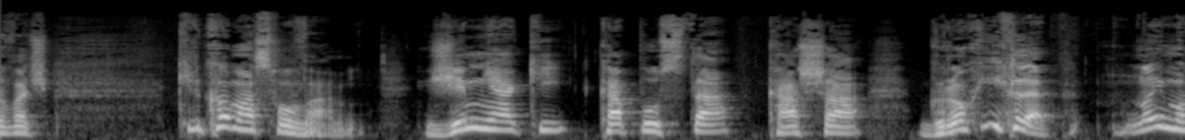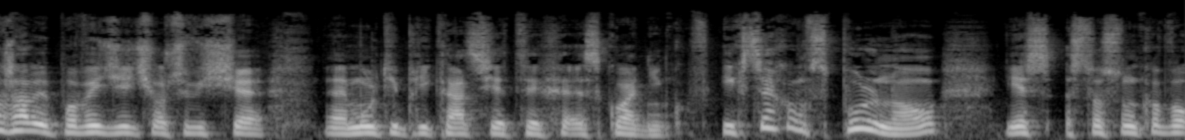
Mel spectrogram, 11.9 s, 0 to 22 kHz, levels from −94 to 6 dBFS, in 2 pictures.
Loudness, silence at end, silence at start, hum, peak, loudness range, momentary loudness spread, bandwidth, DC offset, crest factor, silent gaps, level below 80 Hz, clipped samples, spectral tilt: -24 LUFS; 0 s; 0 s; none; -6 dBFS; 3 LU; 11 LU; 16 kHz; under 0.1%; 18 dB; none; -64 dBFS; under 0.1%; -5 dB/octave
